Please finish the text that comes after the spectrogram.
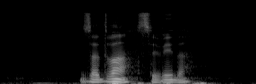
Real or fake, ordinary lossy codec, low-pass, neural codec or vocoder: real; none; none; none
